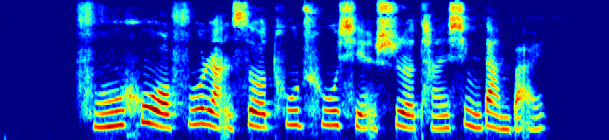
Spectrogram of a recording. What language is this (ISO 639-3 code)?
zho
